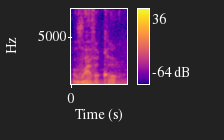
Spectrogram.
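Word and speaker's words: Revachol: forever call he pronounces riverko with a hard K unlike other people I like to pronounce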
